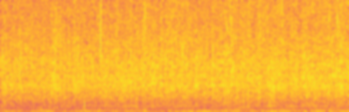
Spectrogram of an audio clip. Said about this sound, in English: Oh, you might be able to hear this rain. Perfect way to end this podcast.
